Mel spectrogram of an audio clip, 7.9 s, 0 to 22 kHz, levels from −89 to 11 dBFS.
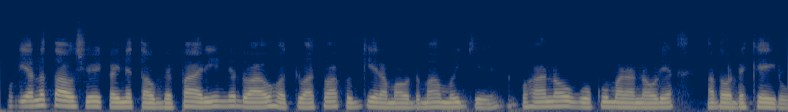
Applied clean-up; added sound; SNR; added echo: neural mask model DeepFilterNet 3.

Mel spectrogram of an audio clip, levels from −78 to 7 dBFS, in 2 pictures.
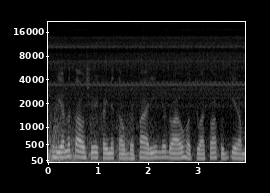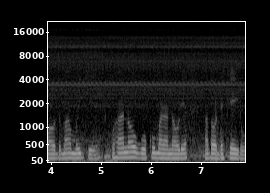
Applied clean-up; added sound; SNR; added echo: none; Domestic sounds, home sounds + Thunder / Rain; 14 dB; none.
